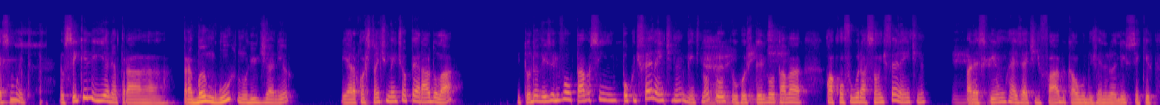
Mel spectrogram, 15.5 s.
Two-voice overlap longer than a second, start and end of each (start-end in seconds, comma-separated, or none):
9.3-10.6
